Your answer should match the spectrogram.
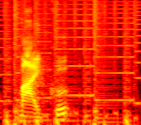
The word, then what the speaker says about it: マイク: Mike, as we can see in its Japanese name, Maiku. Mike, simply pronounced in Japanese.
